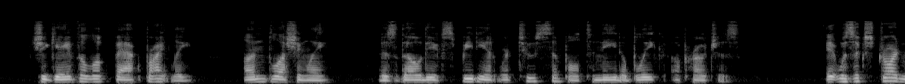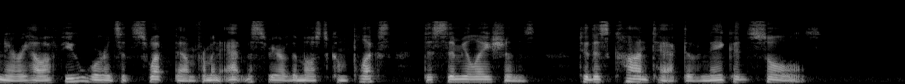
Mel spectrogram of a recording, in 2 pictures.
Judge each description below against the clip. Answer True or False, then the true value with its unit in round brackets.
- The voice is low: True (115 Hz)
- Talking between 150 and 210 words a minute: False (140 wpm)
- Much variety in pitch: False (4.1 semitones)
